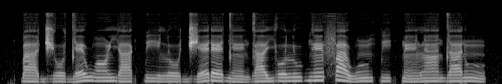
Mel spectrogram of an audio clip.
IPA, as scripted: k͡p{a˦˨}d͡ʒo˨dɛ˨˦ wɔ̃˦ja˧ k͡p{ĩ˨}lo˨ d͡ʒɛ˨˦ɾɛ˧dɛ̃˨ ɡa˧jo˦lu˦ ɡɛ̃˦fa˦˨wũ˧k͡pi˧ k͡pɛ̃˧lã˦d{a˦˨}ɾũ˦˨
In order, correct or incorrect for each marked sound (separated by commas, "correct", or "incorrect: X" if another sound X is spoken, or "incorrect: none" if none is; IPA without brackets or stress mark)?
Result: incorrect: a˨, incorrect: i˨, incorrect: a˦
